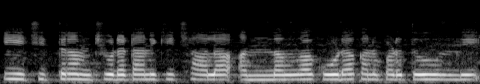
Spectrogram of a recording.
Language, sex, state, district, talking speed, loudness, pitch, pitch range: Telugu, female, Andhra Pradesh, Sri Satya Sai, 100 wpm, -13 LUFS, 230 Hz, 225-235 Hz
